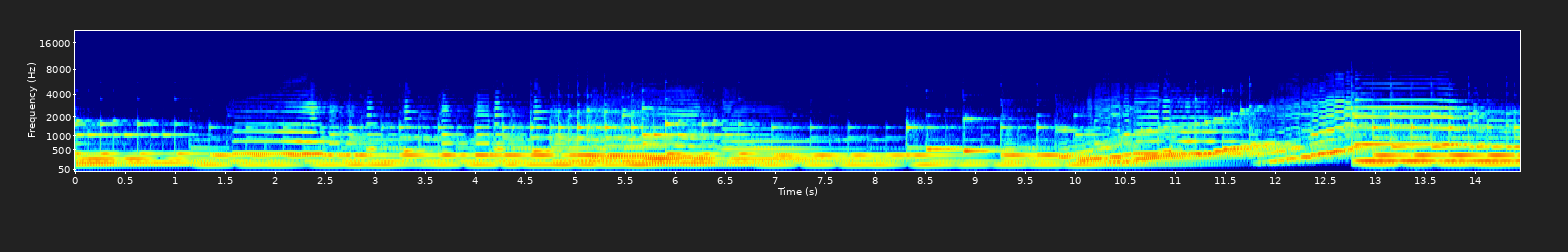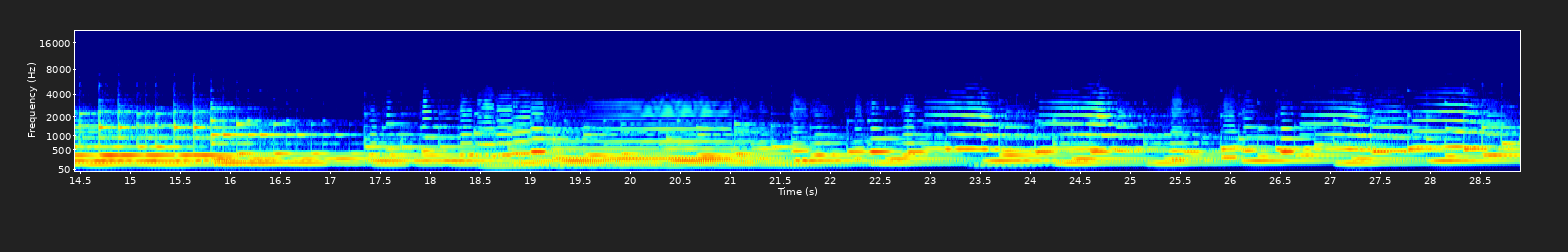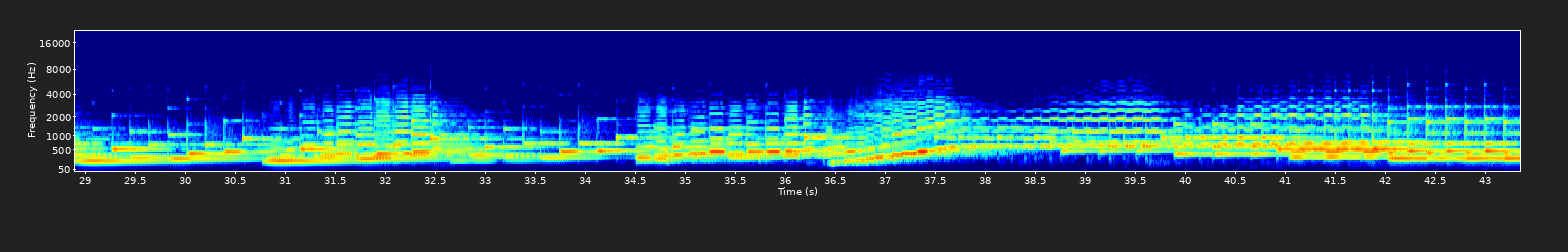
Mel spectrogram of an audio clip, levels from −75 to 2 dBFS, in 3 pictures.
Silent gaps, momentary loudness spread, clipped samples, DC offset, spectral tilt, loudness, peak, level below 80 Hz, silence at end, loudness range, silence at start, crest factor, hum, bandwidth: none; 8 LU; under 0.1%; under 0.1%; -9 dB/octave; -21 LUFS; -6 dBFS; -78 dBFS; 0 s; 5 LU; 0 s; 16 dB; none; 6.4 kHz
